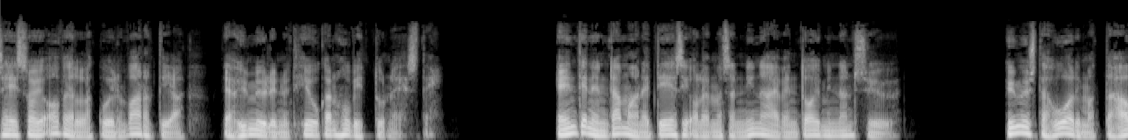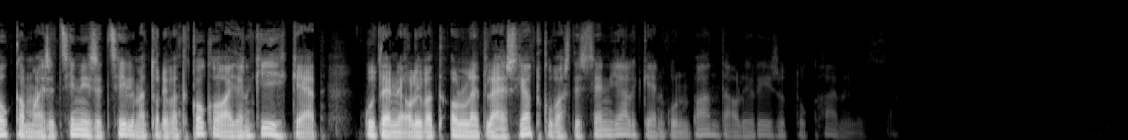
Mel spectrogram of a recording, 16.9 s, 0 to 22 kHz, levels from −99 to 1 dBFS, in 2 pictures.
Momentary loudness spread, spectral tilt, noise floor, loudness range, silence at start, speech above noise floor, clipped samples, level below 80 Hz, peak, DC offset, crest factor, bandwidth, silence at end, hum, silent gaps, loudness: 12 LU; -7 dB/octave; under -90 dBFS; 6 LU; 0 s; over 68 dB; under 0.1%; -38 dBFS; 0 dBFS; under 0.1%; 22 dB; 11.5 kHz; 3.15 s; none; none; -22 LUFS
